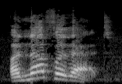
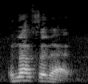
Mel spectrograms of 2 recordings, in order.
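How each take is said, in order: First: "Enough of that" higher and stretched out; emphatic repeat. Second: Said in the usual way. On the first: Real, not acted. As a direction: draw out "Enough of that" slowly, higher pitched.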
